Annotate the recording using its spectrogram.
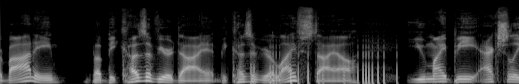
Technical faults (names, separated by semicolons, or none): train of clicks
